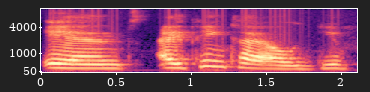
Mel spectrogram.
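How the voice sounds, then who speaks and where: A woman's voice: mid-range voice, slow pace, phone-quality sound. A young woman from Zimbabwe co-hosting a podcast, chatting casually and affirming often. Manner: affirming, frequent "yes, yes" interjections. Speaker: podcast co-host. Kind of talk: casual chat.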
